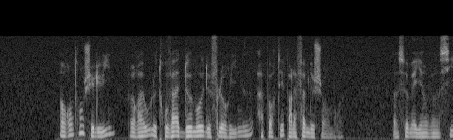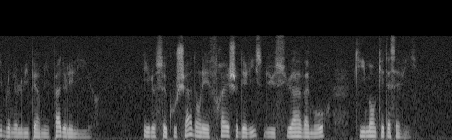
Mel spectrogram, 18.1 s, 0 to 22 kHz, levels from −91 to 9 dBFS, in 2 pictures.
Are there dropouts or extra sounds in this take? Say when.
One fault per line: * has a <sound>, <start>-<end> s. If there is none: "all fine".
all fine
